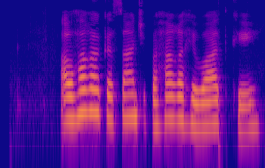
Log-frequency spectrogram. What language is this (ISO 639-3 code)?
pus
